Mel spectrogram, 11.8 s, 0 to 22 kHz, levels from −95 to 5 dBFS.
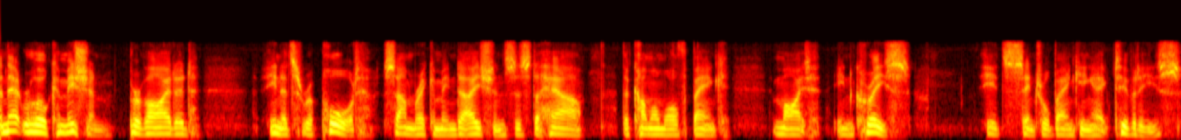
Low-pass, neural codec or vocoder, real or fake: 7.2 kHz; none; real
